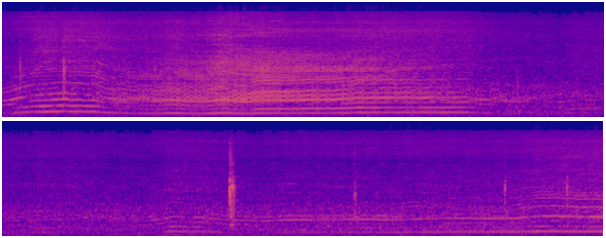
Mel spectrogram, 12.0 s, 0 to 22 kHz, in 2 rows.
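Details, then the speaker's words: 1988 Kyosho Ford RS-200 RC car, OS Max 10 FP-B nitro engine, second startup after restoration with a newly made throttle servo arm. Slightly warm engine gives a high buzzing note rising and falling with throttle, and its tone shifts as the exhaust flap opens. Normal running. "and it sounds like we're ready to go with a little warmer and again if you listen really carefully you can hear the change in engine tone when the little exhaust flap opens"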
